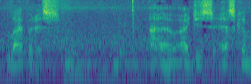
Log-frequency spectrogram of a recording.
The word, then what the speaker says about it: Lapidus: this Yahoo hey leus they pronounce it leitus but I think the correct Greek uh is uh Lapidus uh I just ask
